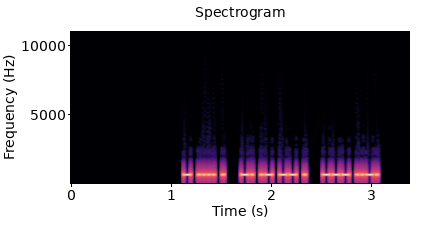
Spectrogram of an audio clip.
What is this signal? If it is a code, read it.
Morse code, heard as a keyed tone, about 50 wpm, 700 Hz. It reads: THE NAME OF
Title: Sets of 3 Words 50wpm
